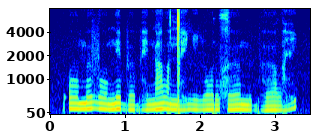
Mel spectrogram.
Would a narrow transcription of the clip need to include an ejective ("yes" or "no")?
no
